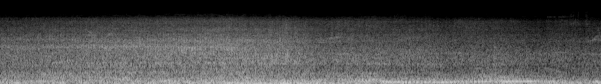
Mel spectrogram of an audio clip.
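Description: Street traffic noise: a motor vehicle's engine running in the street under a steady rush of noise, swelling slightly partway through.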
